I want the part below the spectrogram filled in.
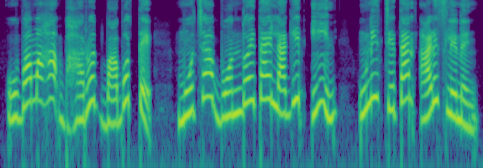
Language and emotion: Santali, angry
